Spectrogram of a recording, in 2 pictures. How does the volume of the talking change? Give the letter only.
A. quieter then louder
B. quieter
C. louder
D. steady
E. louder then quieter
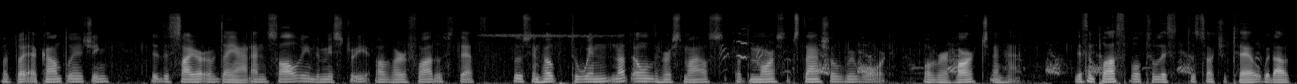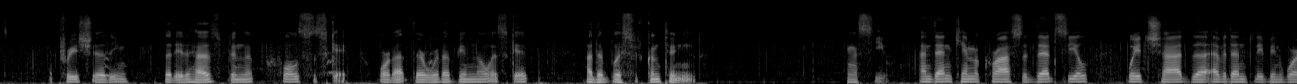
D.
